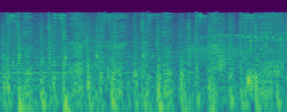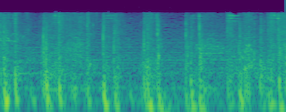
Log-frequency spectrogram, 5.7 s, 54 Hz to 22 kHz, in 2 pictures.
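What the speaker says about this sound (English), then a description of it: "your horse doesn't want to run too fast." Horse hooves clopping in a quick, irregular rhythm across a bridge in Red Dead Redemption 2, close and fairly loud, a continuous run of clip-clop beats with no talking.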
